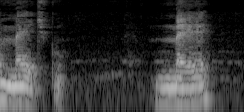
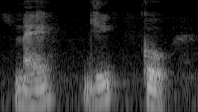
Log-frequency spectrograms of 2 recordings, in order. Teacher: 3 sílabas também, médico. A sílaba com maior intensidade é a sílaba mé, que é a sílaba tônica da palavra médico. Portanto, médico é uma palavra proparoxítona.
